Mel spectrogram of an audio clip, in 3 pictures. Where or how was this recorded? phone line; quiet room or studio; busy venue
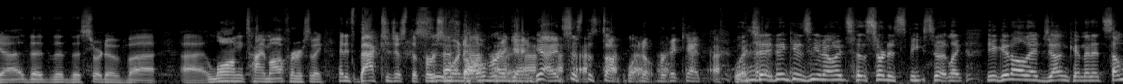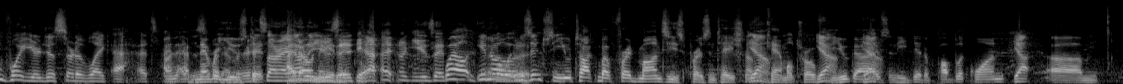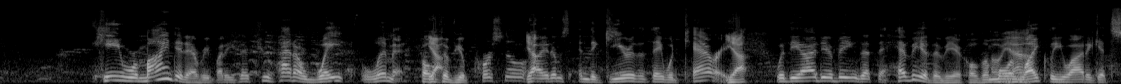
busy venue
